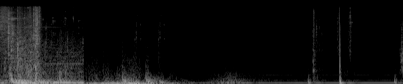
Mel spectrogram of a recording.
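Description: Menu clicks and beeps sound.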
